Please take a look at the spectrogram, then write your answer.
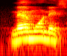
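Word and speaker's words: mnemonics: नेमोनिक्स code, यहां पर M silent होता है।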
